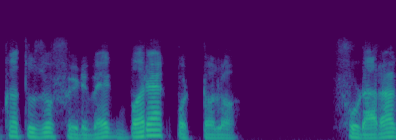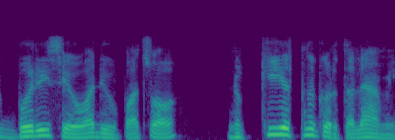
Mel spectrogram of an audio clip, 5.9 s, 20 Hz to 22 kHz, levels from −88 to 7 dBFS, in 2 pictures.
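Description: From 1.95 to 2.49 s, just after "बऱ्याक पडटलो", and again at 4.47 to 4.67 s and 4.85 to 4.91 s, the background turns into a smooth, steady hiss. This is AMR comfort noise: the phone judged the talker silent and stopped sending speech frames, and the receiver substituted synthetic noise.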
